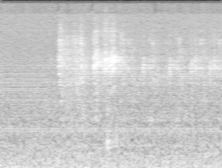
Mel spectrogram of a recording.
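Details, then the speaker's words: RC car's older steering servo on a bench test with the wheels off the ground: a thin buzzing chatter as it strains; a replacement servo is planned. Noisy steering servo. "And I don't know if you guys can hear that, but the servo is not happy. But that's fine because I have another servo we can use."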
